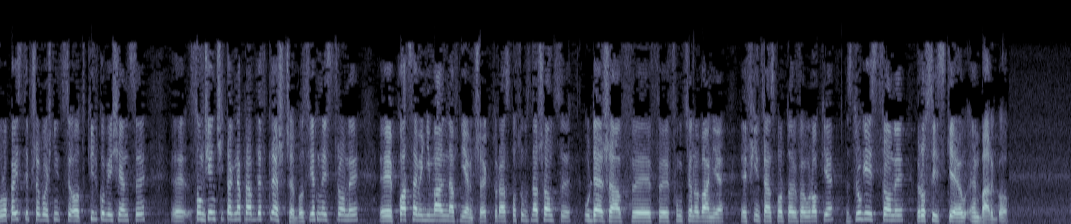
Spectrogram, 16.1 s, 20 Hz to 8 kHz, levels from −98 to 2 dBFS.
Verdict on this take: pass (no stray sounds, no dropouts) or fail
pass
